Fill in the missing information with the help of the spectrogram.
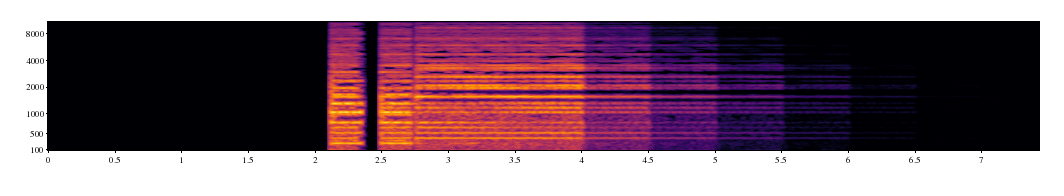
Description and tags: A quick little soundbite representing a victory or triumph. Created using free tools in GarageBand.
